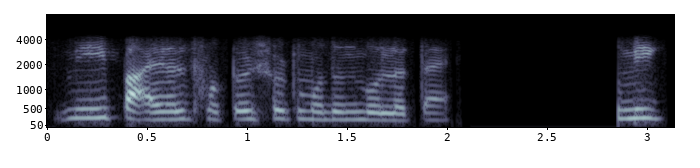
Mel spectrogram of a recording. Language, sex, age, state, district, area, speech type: Marathi, female, 18-30, Maharashtra, Thane, rural, conversation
